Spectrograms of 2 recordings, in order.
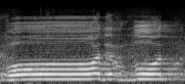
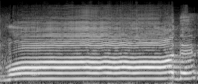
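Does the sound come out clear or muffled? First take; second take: muffled; clear. First: It is said with the mouth closed. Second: It is said with the mouth open. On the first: The speaker calls it wrong. "আমি যদি মুখটা বন্ধ করে বোধ বোধ, এটা হবে? আওয়াজটাও শুনতে কেমন যেন লাগে" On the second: The speaker calls it right. "দত বলার সময় কি মুখটাকে একটু খুলতে হবে।"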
